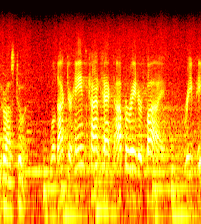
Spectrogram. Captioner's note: man on PA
